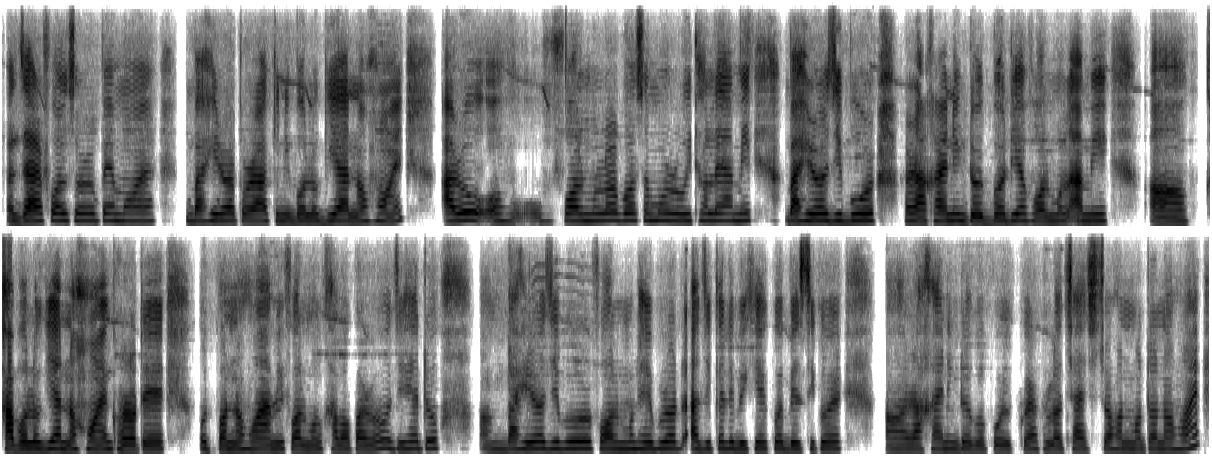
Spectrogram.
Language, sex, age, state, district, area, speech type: Assamese, female, 30-45, Assam, Morigaon, rural, spontaneous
